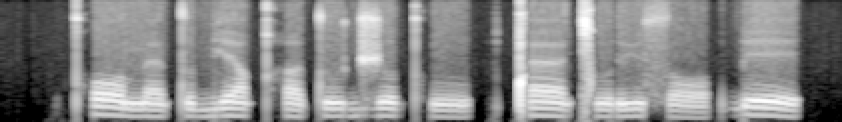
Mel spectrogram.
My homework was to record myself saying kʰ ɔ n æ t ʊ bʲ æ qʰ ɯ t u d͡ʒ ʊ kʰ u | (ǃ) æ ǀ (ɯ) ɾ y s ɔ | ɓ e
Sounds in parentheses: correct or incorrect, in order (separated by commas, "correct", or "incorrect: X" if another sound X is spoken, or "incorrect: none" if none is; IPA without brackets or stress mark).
correct, incorrect: u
